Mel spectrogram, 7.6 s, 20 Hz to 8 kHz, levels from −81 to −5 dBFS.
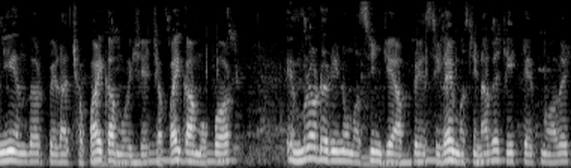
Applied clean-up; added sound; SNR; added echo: none; Electric guitar; 11 dB; reverberation time 0.2 s.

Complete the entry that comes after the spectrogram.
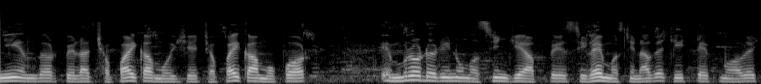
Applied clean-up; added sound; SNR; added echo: none; none; none; none.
